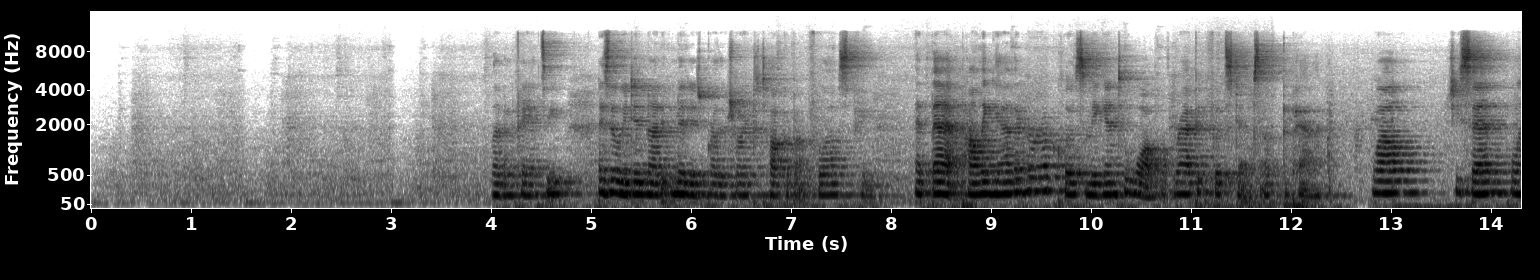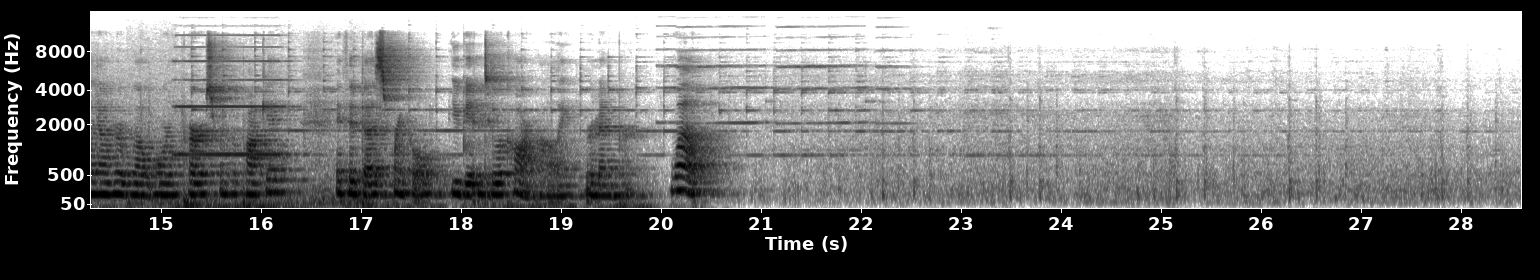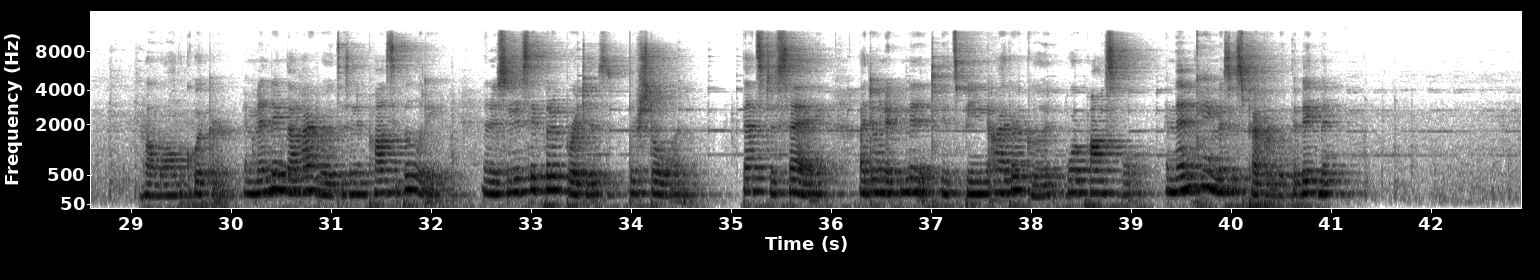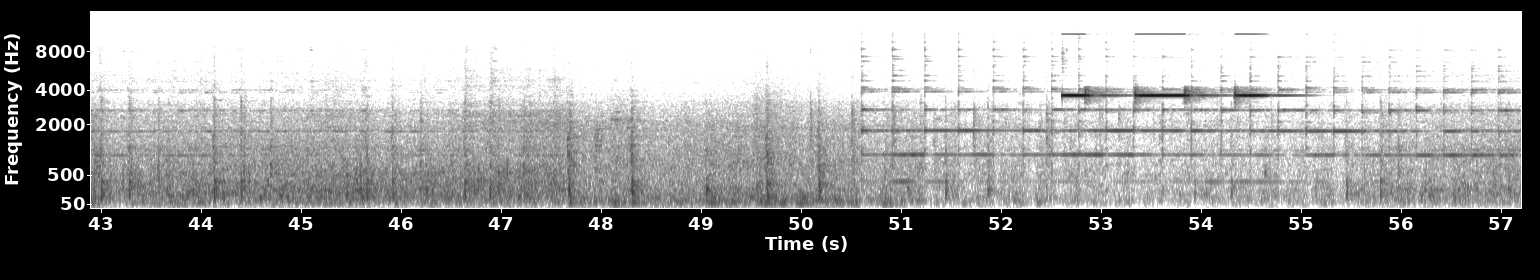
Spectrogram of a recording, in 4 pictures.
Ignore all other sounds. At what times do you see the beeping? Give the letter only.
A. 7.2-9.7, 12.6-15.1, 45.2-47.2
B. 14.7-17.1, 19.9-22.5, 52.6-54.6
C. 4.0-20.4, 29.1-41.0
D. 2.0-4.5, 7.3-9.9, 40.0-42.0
B.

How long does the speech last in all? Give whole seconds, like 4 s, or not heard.
28 s.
